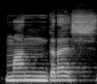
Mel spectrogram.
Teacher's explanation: അപ്പോൾ ചാ വിസർഗം കഴിഞ്ഞിട്ട് ചാ വന്നിരിക്കുന്നു. വിസർഗം കഴിഞ്ഞിട്ട് ചാ വന്നാൽ വിസർഗസ്ഥാനത്ത് ഷ എന്ന് ചൊല്ലണം. മന്ത്രശ് എന്ന് പറയണം.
